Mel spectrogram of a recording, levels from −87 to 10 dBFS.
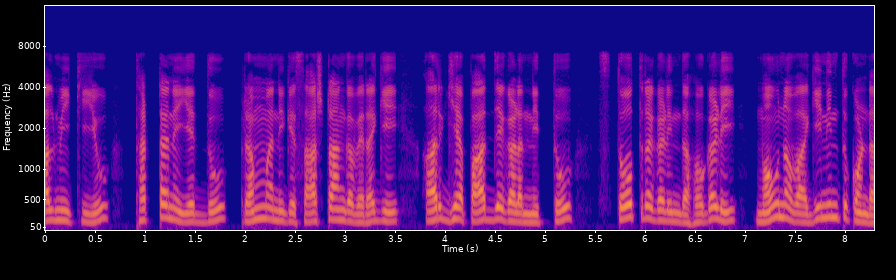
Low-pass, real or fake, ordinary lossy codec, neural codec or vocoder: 7.2 kHz; real; Opus, 64 kbps; none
